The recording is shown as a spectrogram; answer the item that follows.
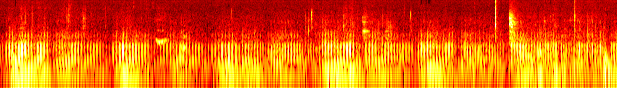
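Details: Kittens purring loudly at wake-up time in the morning, a buzzing low rumble pulsing in regular breath cycles, with light scratches and a faint squeak in the background.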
